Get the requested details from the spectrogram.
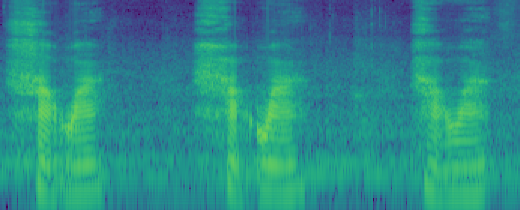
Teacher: Our lips are ended with u, ao, o. So when we want to pronounce after this, we will just naturally pronounce wa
